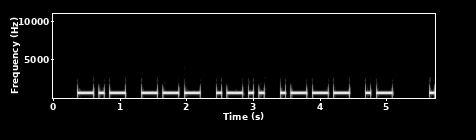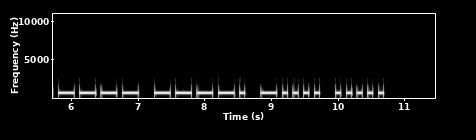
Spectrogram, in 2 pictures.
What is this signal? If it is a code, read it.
Morse code, heard as a keyed tone, about 15 wpm, 700 Hz. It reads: KOLJA 1965
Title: CWT Exchange 15wpm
